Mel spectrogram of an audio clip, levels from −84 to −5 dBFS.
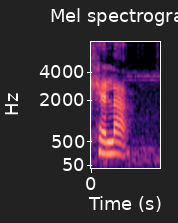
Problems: constant background noise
